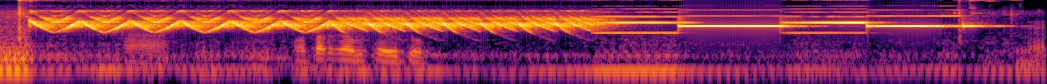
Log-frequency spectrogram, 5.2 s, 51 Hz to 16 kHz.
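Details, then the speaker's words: Honda CB150R motorcycle with an aftermarket anti-theft alarm: after the ignition is forced as a thief would, a loud fast warbling siren sounds, then two-tone high beeping. The bike cannot start while the ignition is tampered. "ini motor dijebol maling, motor nggak bisa hidup. Ini contohnya seperti ini. Ini kita jebol,"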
